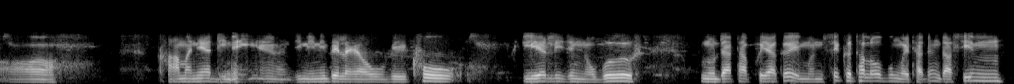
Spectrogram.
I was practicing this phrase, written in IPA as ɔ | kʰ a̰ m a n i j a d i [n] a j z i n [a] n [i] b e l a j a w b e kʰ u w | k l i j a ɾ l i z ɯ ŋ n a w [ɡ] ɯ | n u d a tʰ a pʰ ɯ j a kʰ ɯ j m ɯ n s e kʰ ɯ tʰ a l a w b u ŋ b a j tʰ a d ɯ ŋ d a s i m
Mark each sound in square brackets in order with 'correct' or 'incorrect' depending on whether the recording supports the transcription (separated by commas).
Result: correct, incorrect, correct, incorrect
